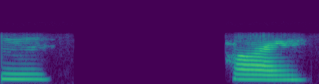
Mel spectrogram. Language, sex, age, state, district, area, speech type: Manipuri, female, 18-30, Manipur, Senapati, rural, conversation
